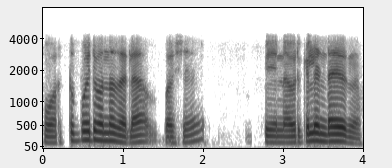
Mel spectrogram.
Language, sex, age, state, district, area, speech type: Malayalam, male, 18-30, Kerala, Kozhikode, urban, conversation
